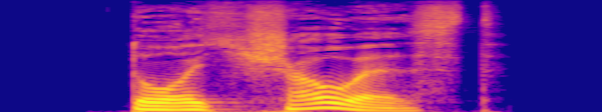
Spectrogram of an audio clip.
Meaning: second-person singular dependent subjunctive I of durchschauen
- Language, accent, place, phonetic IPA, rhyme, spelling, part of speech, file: German, Germany, Berlin, [ˌdʊʁçˈʃaʊ̯əst], -aʊ̯əst, durchschauest, verb, De-durchschauest.ogg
